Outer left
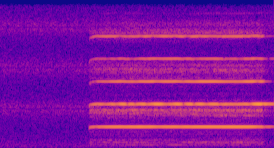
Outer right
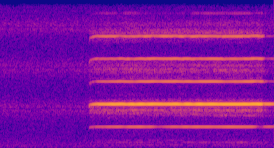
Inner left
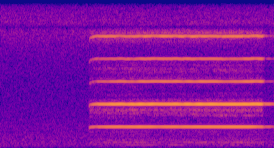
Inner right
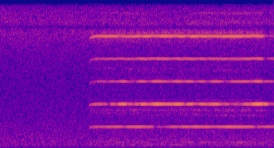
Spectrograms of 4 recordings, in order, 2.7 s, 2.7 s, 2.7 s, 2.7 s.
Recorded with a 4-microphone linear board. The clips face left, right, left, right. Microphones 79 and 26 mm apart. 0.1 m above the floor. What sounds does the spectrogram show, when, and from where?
0.9 s a violin: 40° left (ahead or behind), 1.1 m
